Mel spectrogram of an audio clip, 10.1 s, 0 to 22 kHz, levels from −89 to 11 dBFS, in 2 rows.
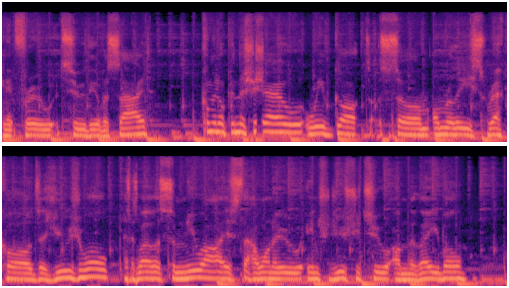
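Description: Brief garbled flutters interrupt the audio at 2.46–2.61 s, 3.79–3.94 s and 6.29–6.40 s: frames out of order. In each, two adjacent blocks of about 70 ms (46 ms in the last) play swapped, so nothing is lost, only scrambled.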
